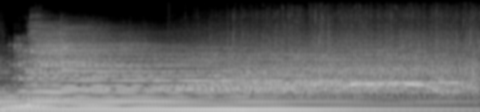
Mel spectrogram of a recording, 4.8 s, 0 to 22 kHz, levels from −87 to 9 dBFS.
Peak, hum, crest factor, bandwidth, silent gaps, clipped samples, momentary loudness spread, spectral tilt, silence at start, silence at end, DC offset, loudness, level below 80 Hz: -4 dBFS; none; 14 dB; 11 kHz; none; under 0.1%; 4 LU; -6 dB/octave; 0 s; 0 s; under 0.1%; -19 LUFS; -22 dBFS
